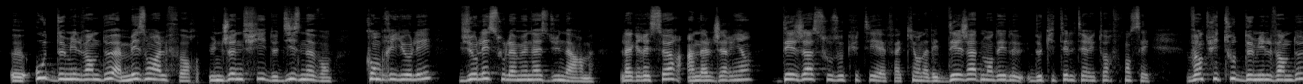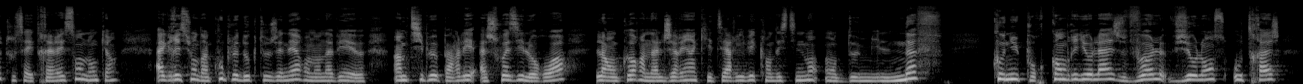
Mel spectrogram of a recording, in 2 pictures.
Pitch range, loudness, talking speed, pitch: 175-230 Hz, -27 LUFS, 175 wpm, 205 Hz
